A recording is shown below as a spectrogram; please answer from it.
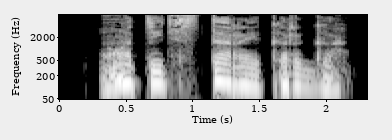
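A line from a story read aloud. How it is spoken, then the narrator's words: Growled, then softened. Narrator (Russian): прорычал он, но тут же сбавил тон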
